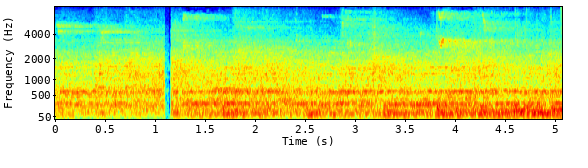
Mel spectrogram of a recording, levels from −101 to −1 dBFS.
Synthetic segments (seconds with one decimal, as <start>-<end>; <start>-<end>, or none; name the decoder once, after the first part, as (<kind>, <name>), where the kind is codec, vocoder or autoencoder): none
